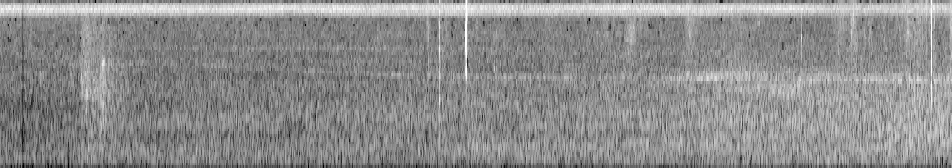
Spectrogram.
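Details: A steady broadband rumble like passing traffic or a train fills the whole stretch, with a few faint ticks and no animal voice.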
